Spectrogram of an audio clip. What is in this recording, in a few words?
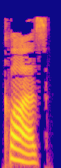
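"claws", English, uk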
